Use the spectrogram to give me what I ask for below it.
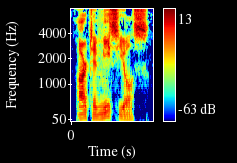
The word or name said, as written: Arthemisios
